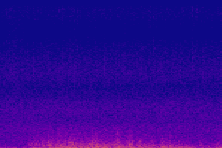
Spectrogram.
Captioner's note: loud thunder clap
